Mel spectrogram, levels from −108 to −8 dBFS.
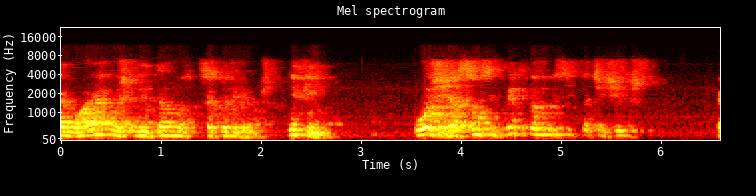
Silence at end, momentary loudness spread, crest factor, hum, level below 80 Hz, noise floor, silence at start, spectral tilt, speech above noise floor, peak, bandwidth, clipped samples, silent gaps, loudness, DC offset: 0 s; 15 LU; 18 dB; none; -70 dBFS; -70 dBFS; 0 s; -7 dB/octave; 41 dB; -12 dBFS; 7.4 kHz; under 0.1%; none; -29 LUFS; under 0.1%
